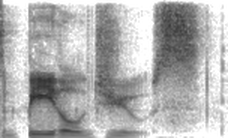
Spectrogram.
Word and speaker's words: Beetlejuice: Because it is only the opening title, I think they're just really trying to drive home so people know that it's like, guys, it's Beetlejuice. That's how you pronounce it.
